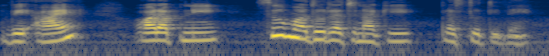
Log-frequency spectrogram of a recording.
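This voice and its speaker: A woman's voice: medium pitch, expressive, a little slow. A woman hosting a poetry event, giving polite, formal introductions of each poet. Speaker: program host. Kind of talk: formal stage announcing.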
